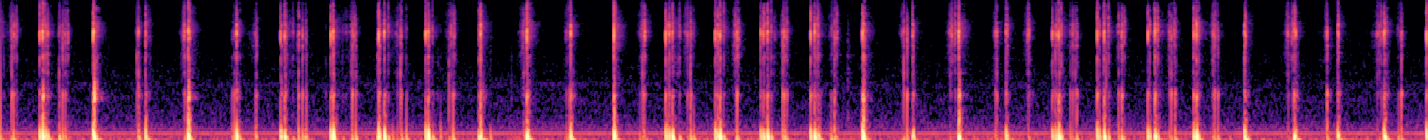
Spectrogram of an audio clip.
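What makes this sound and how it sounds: Long nails rapidly tap and scratch the dome and ridged lid of a small, round, hollow clear plastic jar with a swirled blue-green pattern, held upright. Dozens of short, dry, muffled clicks come in an uneven rhythm, with faint scratchy high edges, over a steady low hum.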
